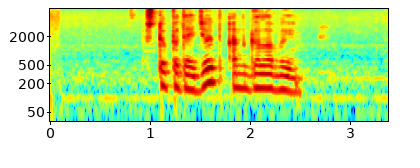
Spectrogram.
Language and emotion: Russian, neutral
